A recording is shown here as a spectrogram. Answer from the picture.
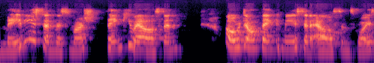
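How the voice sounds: A quiet background sits behind a natural reading voice.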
